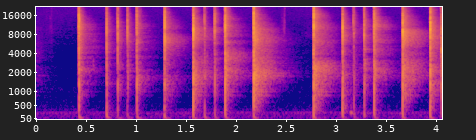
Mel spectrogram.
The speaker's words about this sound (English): I'm going to see if I can clap and not, you know, blow everybody's ears out. You can clap the rhythm of it with no tonality, and people know what it is. Exactly what it is.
